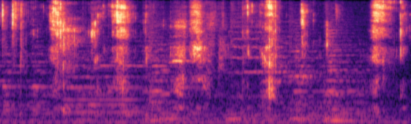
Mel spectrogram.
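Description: Close-miked chewing of a mouthful of tteokbokki: a string of short, irregular mouth noises.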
